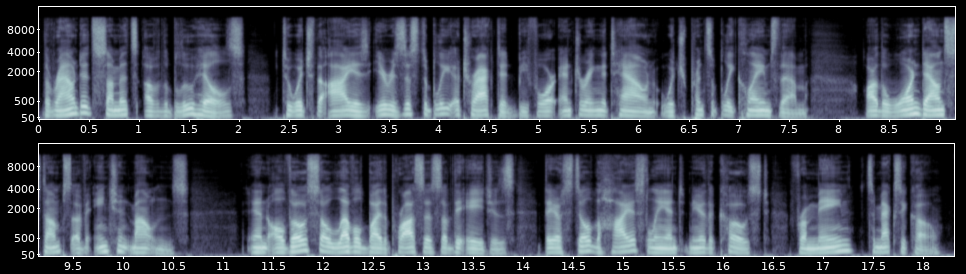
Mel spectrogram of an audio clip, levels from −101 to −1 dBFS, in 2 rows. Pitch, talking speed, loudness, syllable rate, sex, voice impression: 105 Hz, 175 wpm, -22 LUFS, 5.1 syllables/s, male, very masculine, very adult-like, slightly middle-aged, thick, tensed, powerful, bright, slightly soft, clear, fluent, cool, very intellectual, refreshing, very sincere, very calm, slightly mature, friendly, reassuring, slightly unique, elegant, slightly wild, slightly sweet, slightly lively, kind, slightly modest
